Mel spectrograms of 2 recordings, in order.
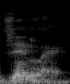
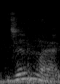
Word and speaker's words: Ginlack: My last name, right, you've been pronouncing it wrong. My last name is Ginlack. Ginlack.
